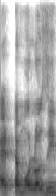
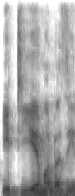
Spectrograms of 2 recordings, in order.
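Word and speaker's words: etymology: फिर से बोलो क्या है, एटिमोलॉजी होगा, इटियमोलॉजी नहीं होगा, एटिमोलॉजी।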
